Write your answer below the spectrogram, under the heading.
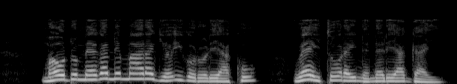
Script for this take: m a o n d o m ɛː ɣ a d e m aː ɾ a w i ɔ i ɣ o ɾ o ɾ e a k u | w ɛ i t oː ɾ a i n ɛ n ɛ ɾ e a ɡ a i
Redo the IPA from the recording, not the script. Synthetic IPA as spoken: m a o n d o m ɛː ɣ a n e m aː ɾ a ɣ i ɔ i ɣ o ɾ o ɾ e a k u | w ɛ i t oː ɾ a i n ɛ n ɛ ɾ e a ɡ a i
